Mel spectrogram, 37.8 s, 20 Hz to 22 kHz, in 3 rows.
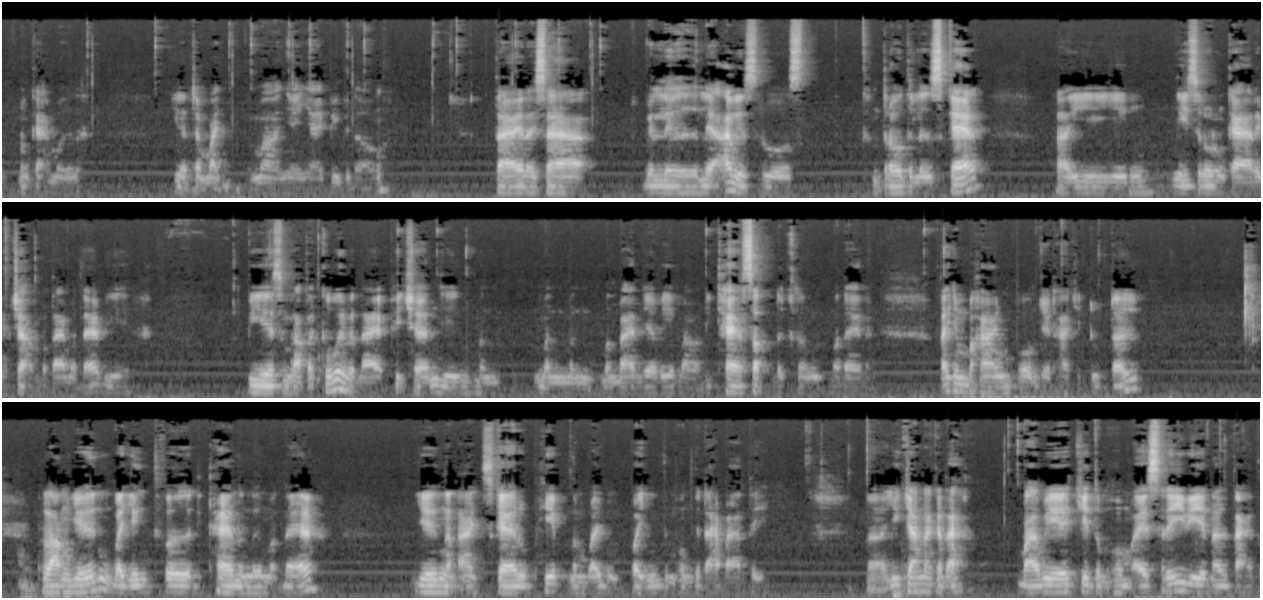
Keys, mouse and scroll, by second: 15.3 Escape, 16.8 middle click, 19.0-19.5 scroll down 2, 19.5 middle click, 21.4 scroll down 1, 21.6 middle click, 36.6-37.2 typing.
